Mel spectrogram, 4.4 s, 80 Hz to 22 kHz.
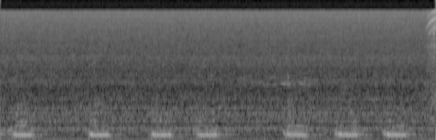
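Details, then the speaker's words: MINGDA Rock 3 Pro 3D printer jogging its axes in 10 mm moves from the menu. Short soft humming bursts about every two-thirds of a second over a quiet room: normal, quiet stepper motor noise. "now I will do it from 10 mm also in this case guys silent"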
